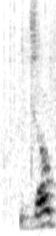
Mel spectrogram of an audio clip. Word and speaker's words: Zoe: Zoe Panette. Zoe rhymes with go, so I was getting it right.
